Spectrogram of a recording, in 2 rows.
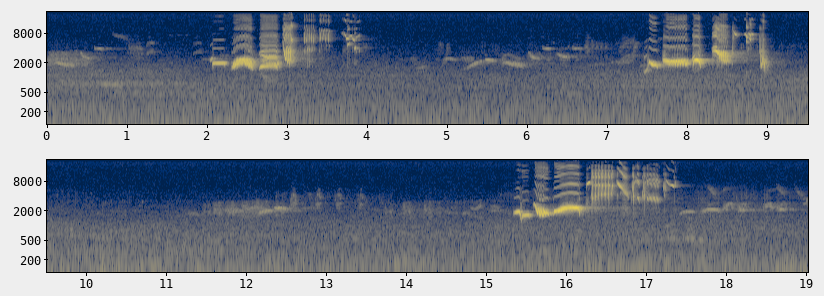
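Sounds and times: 
common blackbird Turdus merula singing: 0.1 - 4.0, 5.2 - 9.1, 14.9 - 19.0.

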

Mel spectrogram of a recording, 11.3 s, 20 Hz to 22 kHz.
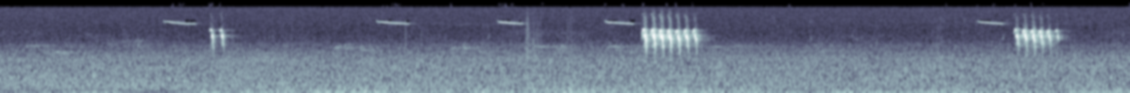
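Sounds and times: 
steady background hiss: 0.0 - 11.2
great tit Parus major calling with high thin whistles and chattering: 1.6 - 2.4, 6.1 - 7.1, 9.8 - 10.7.

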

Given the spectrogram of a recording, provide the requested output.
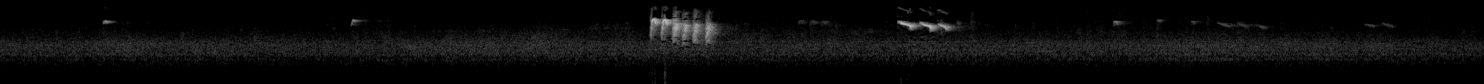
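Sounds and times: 
soft background hiss: 0.0 - 14.8
Eurasian blue tit Cyanistes caeruleus scolding calls: 6.5 - 7.2, 9.0 - 9.6.

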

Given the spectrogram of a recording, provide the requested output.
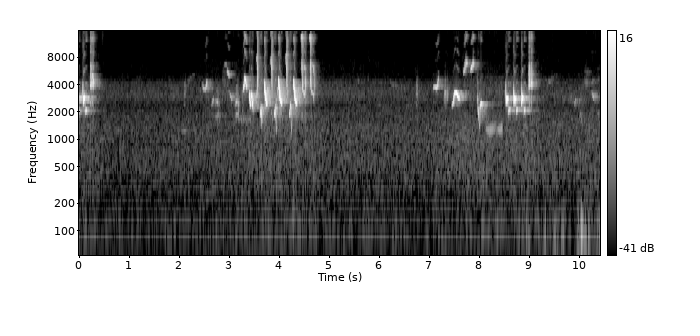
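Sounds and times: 
common nightingale Luscinia megarhynchos singing: 0.0 - 0.5, 2.0 - 4.9, 6.1 - 10.4.

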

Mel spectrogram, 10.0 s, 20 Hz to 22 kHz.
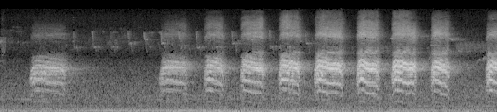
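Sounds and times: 
background noise: 0.0 - 9.9
carrion crow Corvus corone cawing harshly: 0.6 - 1.5, 3.2 - 9.1, 9.7 - 9.9.

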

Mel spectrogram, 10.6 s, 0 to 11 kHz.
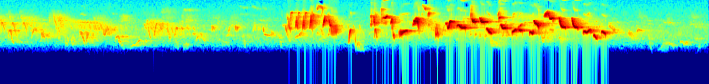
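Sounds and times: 
Eurasian blackcap Sylvia atricapilla song: 3.9 - 9.3.

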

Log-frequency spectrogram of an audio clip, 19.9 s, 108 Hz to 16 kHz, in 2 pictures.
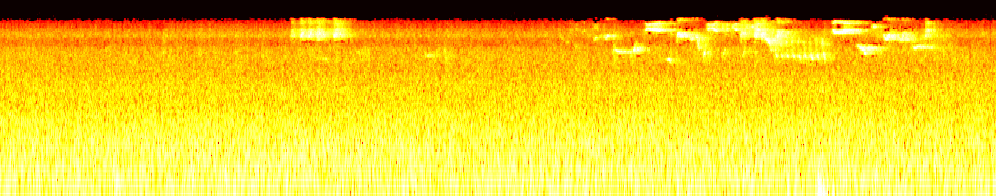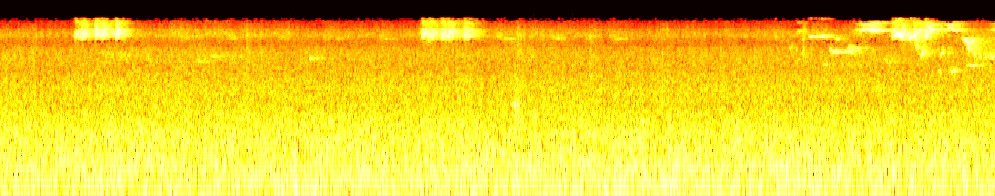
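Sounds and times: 
background hiss: 0.0 - 19.9
Eurasian wren Troglodytes troglodytes uttering short high rapid note groups: 2.9 - 4.6, 5.6 - 9.7, 10.5 - 16.4, 17.7 - 19.9
soft thump: 8.2 - 8.4.

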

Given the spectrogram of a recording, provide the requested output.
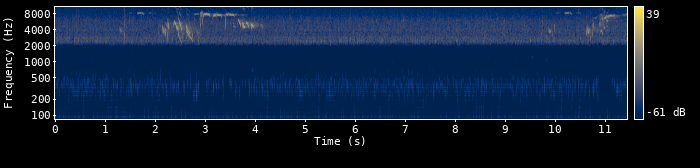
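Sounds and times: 
European robin singing: 1.3 - 4.2, 9.9 - 11.4.

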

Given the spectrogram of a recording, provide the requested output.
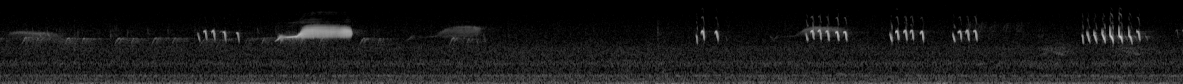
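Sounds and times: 
European greenfinch Chloris chloris chattering and twittering: 1.3 - 3.6, 6.9 - 7.3, 7.9 - 11.8.

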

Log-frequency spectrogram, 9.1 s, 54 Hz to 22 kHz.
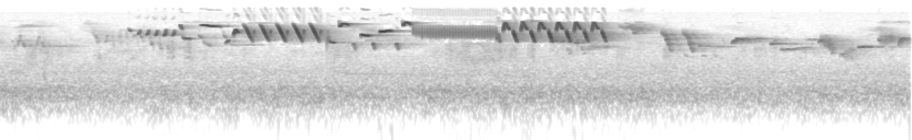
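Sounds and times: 
Eurasian wren Troglodytes troglodytes singing: 0.2 - 9.1.

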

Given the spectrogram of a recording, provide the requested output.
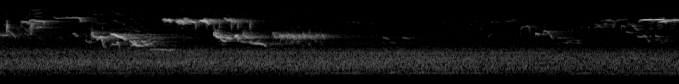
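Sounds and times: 
European robin Erithacus rubecula singing: 0.0 - 6.7.

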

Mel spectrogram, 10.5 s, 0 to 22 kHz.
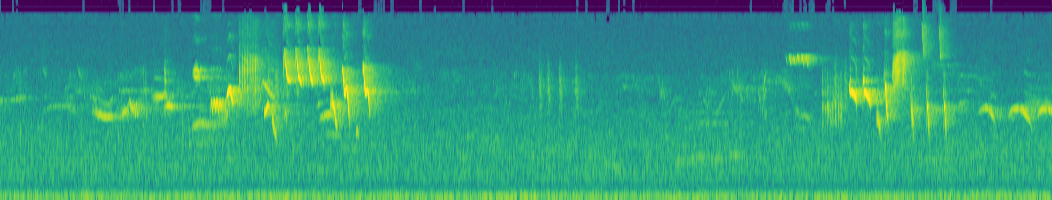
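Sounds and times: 
common nightingale Luscinia megarhynchos singing: 0.0 - 10.5.

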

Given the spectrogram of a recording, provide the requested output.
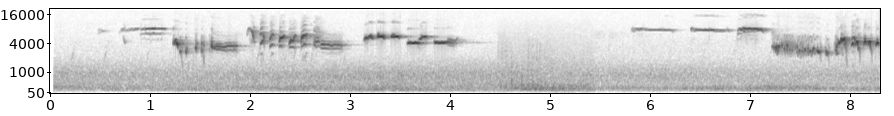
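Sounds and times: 
European robin Erithacus rubecula singing: 0.5 - 4.2, 5.8 - 8.2.

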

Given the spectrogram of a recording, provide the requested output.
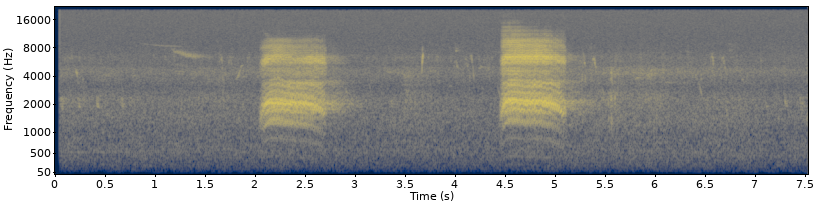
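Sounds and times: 
carrion crow Corvus corone giving harsh grating caws: 2.0 - 3.0, 4.4 - 5.4.

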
